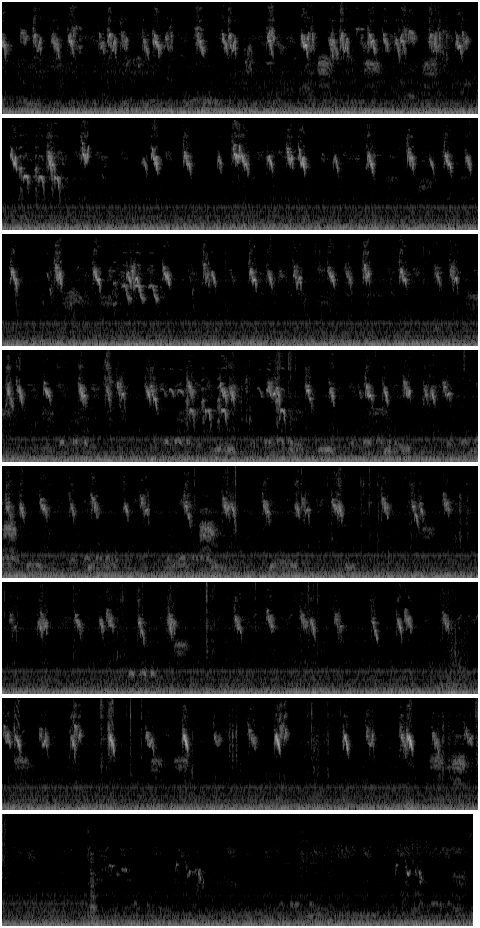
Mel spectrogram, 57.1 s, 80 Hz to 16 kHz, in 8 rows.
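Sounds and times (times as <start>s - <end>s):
faint steady hum: 0.0s - 57.0s
lower bird calls: 0.0s - 57.0s
small birds chirping: 0.0s - 57.0s.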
